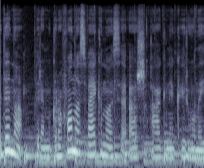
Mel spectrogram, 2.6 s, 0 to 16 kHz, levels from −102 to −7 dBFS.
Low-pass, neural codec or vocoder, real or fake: 14.4 kHz; vocoder, 48 kHz, 128 mel bands, Vocos; fake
